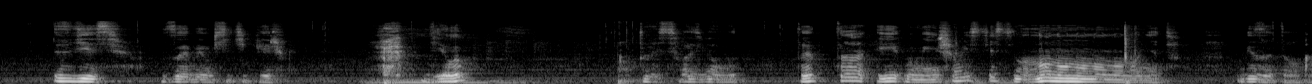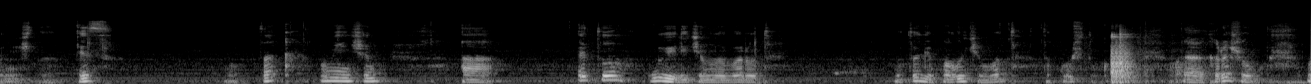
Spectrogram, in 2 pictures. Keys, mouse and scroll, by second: 1.1 click, 3.1-6.4 drag, 7.6 click, 9.4 s, 12.6 click, 14.0 s, 16.5-18.8 middle drag, 18.8 click, 20.7 s, 23.1 click, 23.5-26.2 middle drag.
